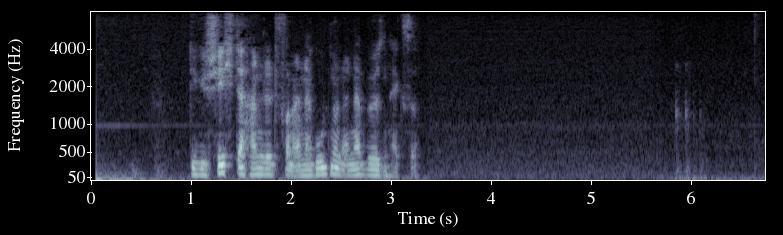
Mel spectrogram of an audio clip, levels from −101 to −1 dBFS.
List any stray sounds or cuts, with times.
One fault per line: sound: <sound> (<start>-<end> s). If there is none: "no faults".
no faults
